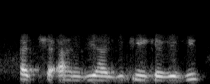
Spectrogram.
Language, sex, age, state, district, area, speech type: Punjabi, female, 30-45, Punjab, Barnala, rural, conversation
